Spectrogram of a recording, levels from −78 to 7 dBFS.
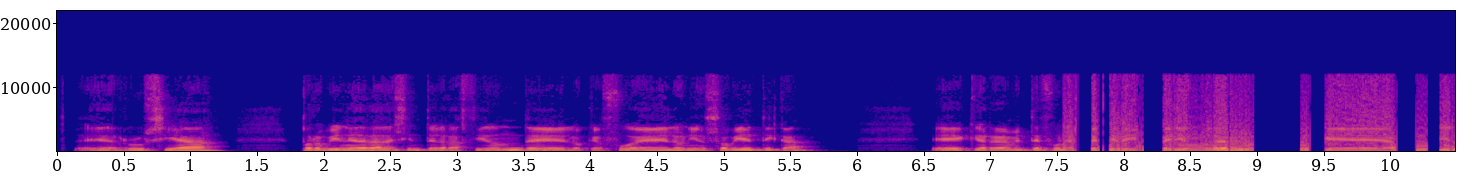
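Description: From 7.53 s to the end at 10.49 s, the speech turns harsh and grainy, with a rough buzz that rises and falls with the voice itself. The distortion is nearly as loud as the speech, and the quietest stretches drop to silence or sputter. This is low bit depth without dither. The grain fits a signal likely rounded to about 3 bits, and with no dither the rounding error follows the waveform instead of becoming a steady hiss.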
